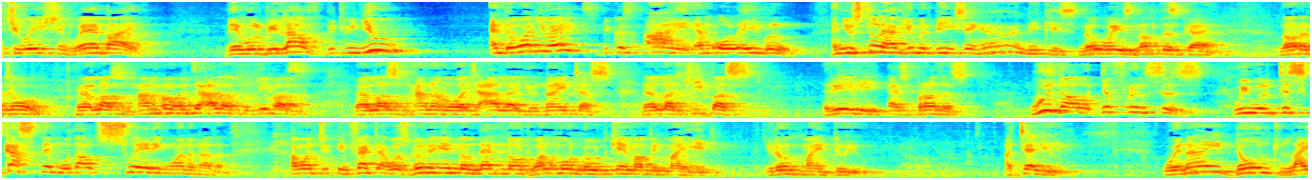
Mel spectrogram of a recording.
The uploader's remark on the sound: Jumu&#8217;ah Lecture from Bosmont Masjid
